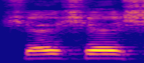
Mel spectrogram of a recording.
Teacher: दो उच्चारण अवयव इतनी निकटता पर आ जाते हैं, बीच का मार्ग छोटा हो जाता है तथा वायु उनसे घर्षण करती हुई निकलती है, ऐसे संघर्षी व्यंजन कहलाते हैं।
